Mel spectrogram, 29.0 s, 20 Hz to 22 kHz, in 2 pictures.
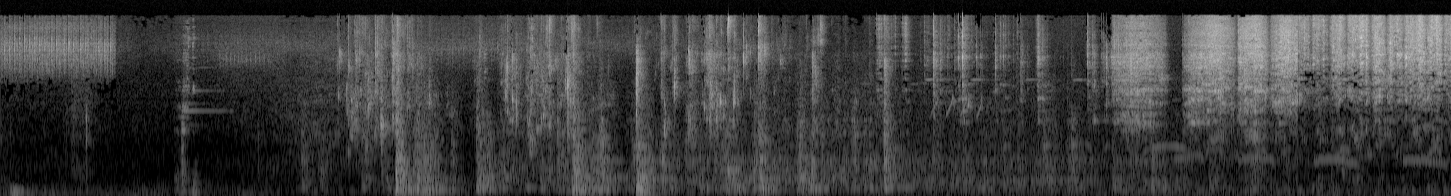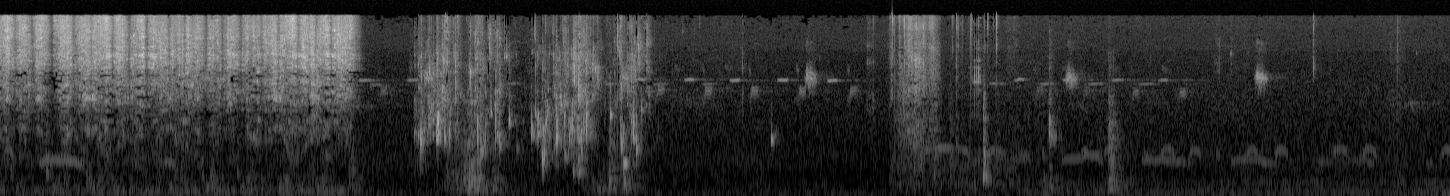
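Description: Water running and splashing at a workshop sink while a #400 whetstone is wetted and handled. The running water cuts off suddenly about two-thirds of the way through.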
